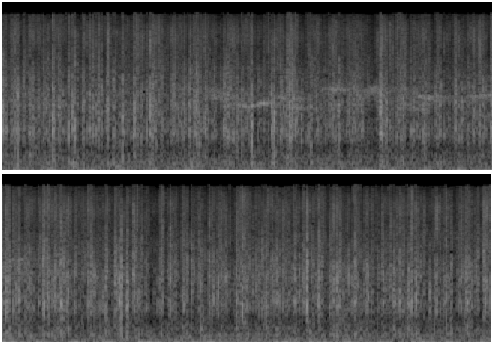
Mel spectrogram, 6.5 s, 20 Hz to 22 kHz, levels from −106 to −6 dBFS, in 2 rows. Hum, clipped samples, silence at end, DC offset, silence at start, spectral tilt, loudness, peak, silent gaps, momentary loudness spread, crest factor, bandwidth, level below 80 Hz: none; under 0.1%; 0 s; under 0.1%; 0 s; -1 dB/octave; -51 LUFS; -26 dBFS; none; 3 LU; 26 dB; 17 kHz; -66 dBFS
